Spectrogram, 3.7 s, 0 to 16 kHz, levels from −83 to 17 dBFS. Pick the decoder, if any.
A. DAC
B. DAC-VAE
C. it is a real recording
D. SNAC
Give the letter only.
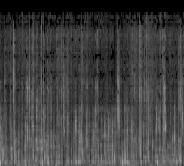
D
